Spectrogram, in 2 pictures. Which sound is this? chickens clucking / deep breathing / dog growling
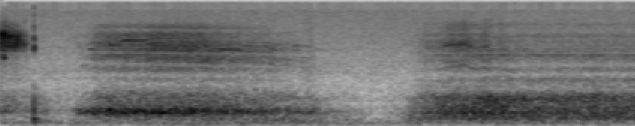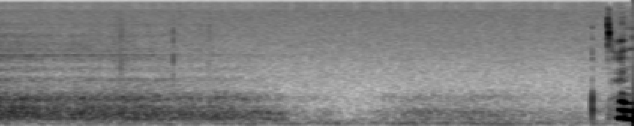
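deep breathing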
